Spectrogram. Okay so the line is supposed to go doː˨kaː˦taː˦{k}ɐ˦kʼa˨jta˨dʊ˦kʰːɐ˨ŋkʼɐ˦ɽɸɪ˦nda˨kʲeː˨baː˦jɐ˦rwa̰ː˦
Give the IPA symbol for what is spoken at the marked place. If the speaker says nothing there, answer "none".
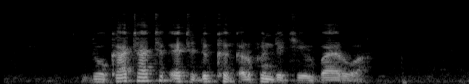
t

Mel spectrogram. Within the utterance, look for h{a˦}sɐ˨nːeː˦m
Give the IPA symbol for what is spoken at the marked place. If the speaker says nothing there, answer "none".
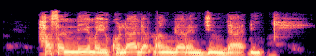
a˦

